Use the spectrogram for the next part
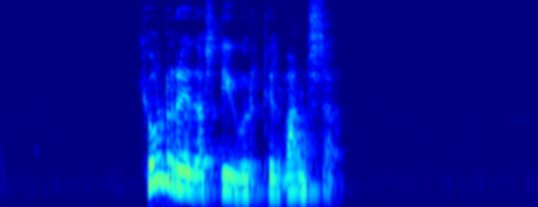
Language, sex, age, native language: Icelandic, female, 70-79, Icelandic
